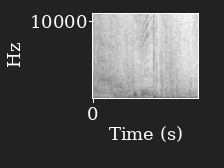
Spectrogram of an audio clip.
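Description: A Bombarda explosion spell from the video game Hogwarts Legacy bursts with a sharp low boom near the middle, set within a dense wash of game effects and rumble, with a voice shouting a spell.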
